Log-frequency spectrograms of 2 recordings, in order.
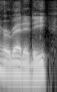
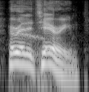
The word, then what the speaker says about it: Hereditary: I'm going to read about Hereditary since Bobby Nick told me to say it properly, not Heredity. Hereditary.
